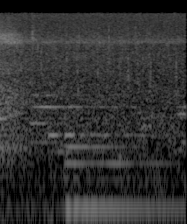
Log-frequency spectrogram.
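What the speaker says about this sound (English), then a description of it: "Oh, it's raining." Rain pattering steadily in Minecraft, the video game, a soft even hiss of drops on surfaces with a faint tonal hum underneath, no voices.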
